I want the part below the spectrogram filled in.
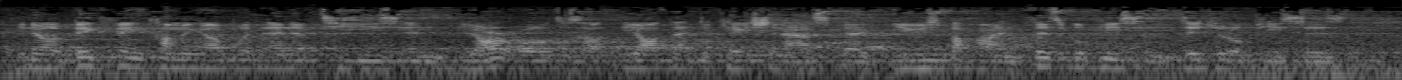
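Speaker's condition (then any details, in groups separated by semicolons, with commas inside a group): No condition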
